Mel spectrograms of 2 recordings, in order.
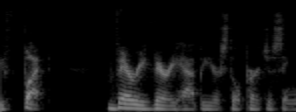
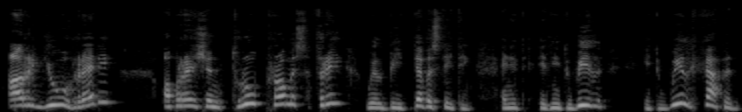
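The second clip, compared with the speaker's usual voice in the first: higher-pitched, mock Iranian accent; 6 semitones higher, 10 dB louder than usual. Iran threatens its devastating operation, in a mock Iranian accent. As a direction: boast in a put-on Iranian accent. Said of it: "so hard to say in this accent".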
